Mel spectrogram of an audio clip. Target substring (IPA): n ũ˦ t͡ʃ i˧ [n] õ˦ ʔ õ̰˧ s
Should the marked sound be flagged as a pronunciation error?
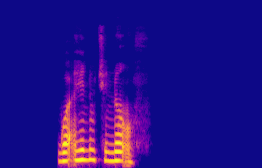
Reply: no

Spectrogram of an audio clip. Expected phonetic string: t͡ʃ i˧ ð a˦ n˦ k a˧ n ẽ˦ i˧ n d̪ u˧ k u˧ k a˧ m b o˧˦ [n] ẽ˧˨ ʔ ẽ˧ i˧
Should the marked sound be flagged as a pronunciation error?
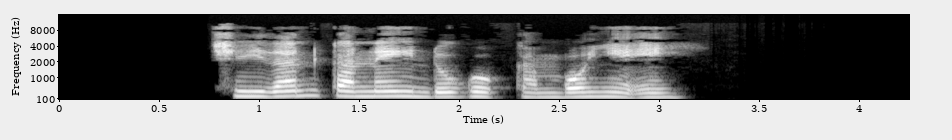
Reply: yes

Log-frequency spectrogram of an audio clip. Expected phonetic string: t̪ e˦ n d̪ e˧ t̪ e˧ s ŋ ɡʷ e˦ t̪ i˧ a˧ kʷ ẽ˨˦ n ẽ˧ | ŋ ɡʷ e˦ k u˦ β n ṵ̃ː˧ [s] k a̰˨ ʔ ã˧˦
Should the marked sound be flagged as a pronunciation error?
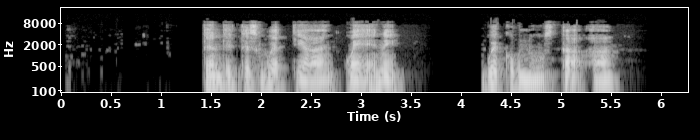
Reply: no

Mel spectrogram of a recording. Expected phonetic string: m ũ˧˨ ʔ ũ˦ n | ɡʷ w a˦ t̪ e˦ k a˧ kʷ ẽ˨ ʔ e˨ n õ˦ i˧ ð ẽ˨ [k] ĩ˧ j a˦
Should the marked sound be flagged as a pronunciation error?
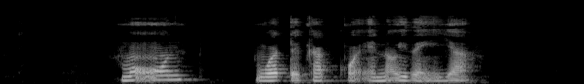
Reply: yes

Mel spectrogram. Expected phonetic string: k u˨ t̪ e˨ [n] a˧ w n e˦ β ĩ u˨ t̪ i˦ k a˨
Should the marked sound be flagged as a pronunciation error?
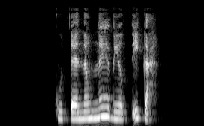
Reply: no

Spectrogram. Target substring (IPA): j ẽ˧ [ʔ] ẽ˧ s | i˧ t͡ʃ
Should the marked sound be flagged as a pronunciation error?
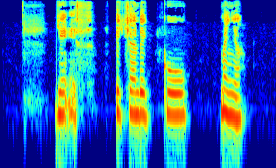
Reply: no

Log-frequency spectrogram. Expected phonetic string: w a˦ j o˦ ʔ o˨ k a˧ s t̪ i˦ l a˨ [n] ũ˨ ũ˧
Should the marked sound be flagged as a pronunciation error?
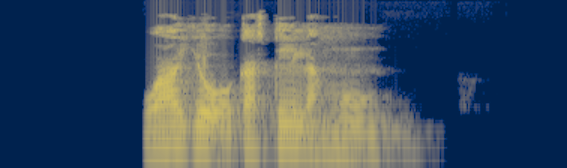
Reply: yes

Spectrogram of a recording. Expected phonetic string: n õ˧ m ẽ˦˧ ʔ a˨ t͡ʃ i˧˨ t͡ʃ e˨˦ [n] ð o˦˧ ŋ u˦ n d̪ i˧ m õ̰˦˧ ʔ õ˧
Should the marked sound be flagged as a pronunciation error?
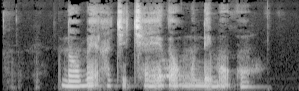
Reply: yes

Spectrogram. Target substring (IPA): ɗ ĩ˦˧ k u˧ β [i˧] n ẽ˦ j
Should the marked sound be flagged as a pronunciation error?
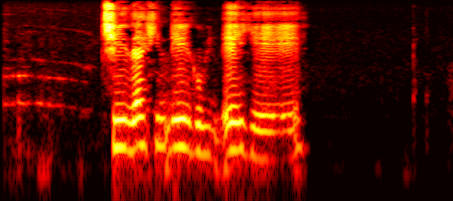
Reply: no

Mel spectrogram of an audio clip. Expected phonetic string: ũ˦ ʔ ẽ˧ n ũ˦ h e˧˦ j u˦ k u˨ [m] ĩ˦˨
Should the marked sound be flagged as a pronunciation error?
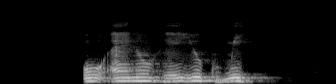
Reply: no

